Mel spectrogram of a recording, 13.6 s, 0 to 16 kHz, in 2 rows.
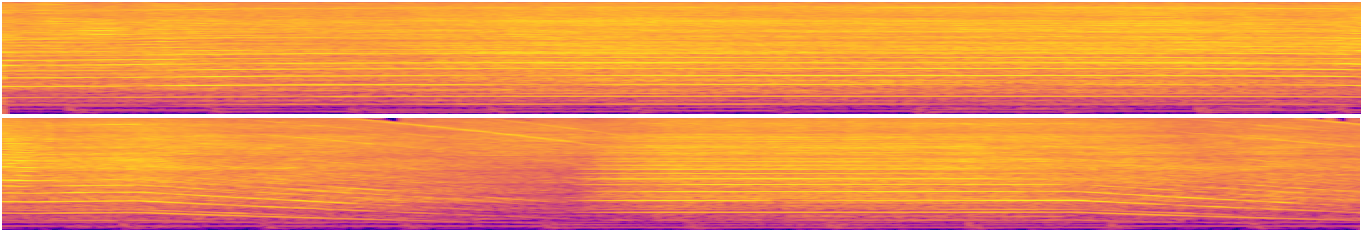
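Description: Parkside PEH 30 C3 electric planer running at full speed, cutting across a pallet-wood board with a steady motor whine. About seven seconds in the trigger is let go and the whine falls as the cutter block spins down. It starts again about ten seconds in, runs for a couple of seconds and winds down again near the end.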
